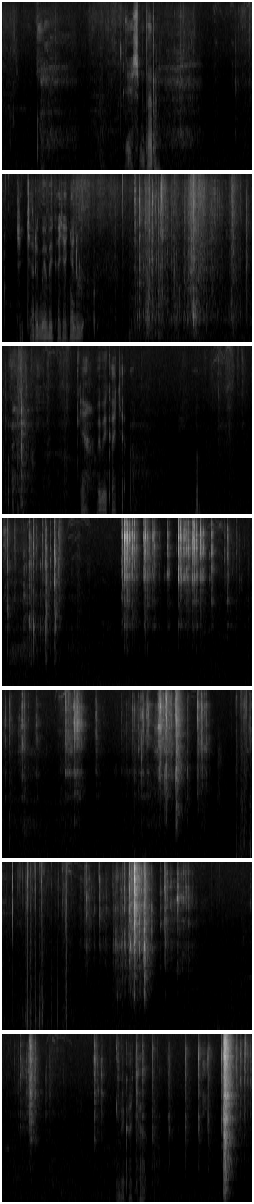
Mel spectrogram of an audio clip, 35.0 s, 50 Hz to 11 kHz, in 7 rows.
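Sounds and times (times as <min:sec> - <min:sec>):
toy pistol clicks and rattles: 0:17.4 - 0:24.2.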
